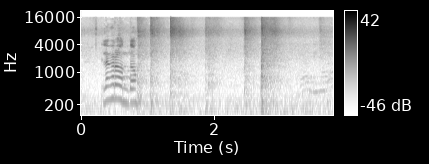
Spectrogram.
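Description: Boxing gloves thud and smack against each other in quick blows.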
